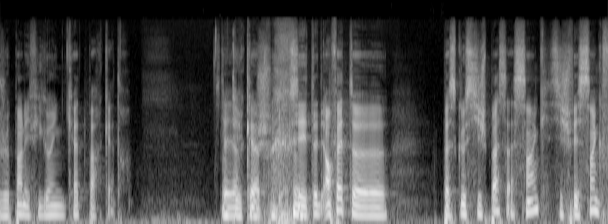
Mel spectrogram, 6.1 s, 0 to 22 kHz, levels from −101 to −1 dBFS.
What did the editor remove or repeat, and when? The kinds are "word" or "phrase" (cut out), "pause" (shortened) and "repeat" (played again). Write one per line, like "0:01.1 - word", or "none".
none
